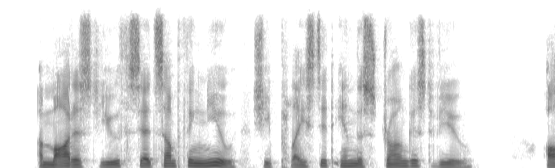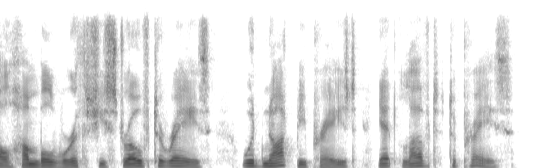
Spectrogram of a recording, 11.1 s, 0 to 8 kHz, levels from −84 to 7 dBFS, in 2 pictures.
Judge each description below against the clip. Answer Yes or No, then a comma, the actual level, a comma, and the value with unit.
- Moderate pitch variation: Yes, average, 3.4 semitones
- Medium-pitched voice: No, low, 110 Hz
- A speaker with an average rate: Yes, average, 150 wpm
